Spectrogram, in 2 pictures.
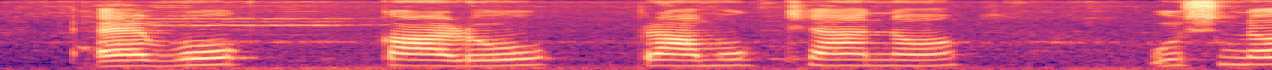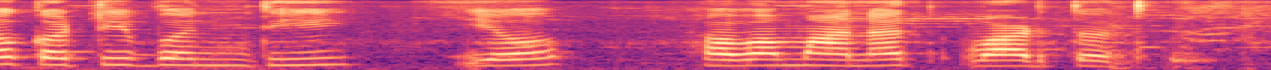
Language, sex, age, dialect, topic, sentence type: Marathi, female, 18-24, Southern Konkan, agriculture, statement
